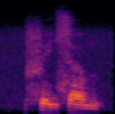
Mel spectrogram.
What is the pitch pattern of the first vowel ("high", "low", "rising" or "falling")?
low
